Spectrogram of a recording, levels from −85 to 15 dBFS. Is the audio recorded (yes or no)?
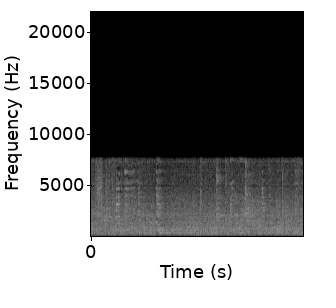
no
